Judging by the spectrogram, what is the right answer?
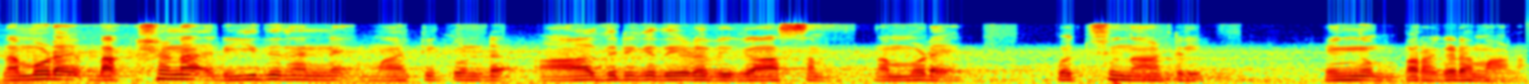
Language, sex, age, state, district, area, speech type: Malayalam, male, 18-30, Kerala, Kottayam, rural, spontaneous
